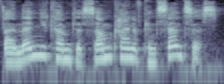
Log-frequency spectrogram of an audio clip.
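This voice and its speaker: An actress playing a heartless, manipulative office manager in a dark comedy audio drama, deliberate and probing with polite menace. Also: female voice, a little high, animated.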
